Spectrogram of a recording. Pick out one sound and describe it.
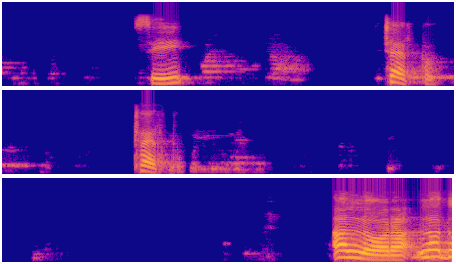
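A middle-aged woman speaks calmly into a microphone in a large room, with long pauses.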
